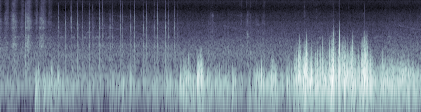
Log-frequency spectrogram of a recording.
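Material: Wood.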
